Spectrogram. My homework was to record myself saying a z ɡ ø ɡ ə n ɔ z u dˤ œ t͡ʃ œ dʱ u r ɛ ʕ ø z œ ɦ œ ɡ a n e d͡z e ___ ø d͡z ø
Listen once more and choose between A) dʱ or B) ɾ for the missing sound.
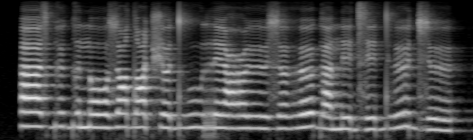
A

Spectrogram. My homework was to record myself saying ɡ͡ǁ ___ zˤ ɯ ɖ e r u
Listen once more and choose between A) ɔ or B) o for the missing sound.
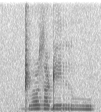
B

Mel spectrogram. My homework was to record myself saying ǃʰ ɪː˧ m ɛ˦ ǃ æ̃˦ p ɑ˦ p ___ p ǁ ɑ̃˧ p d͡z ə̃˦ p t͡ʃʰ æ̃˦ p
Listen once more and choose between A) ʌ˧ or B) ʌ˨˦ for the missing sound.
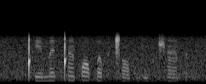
B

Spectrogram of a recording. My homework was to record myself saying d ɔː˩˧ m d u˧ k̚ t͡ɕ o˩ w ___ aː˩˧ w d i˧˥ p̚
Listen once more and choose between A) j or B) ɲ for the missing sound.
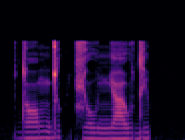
B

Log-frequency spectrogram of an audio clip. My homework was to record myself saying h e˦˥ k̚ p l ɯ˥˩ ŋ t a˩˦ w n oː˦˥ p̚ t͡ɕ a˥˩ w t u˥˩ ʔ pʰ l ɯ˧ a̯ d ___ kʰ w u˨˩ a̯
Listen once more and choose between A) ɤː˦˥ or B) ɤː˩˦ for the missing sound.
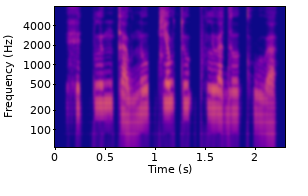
A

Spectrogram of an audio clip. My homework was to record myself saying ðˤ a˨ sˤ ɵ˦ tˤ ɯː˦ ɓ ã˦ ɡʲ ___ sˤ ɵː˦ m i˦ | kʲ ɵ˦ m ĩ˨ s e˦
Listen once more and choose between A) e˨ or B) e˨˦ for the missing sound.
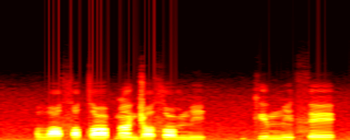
B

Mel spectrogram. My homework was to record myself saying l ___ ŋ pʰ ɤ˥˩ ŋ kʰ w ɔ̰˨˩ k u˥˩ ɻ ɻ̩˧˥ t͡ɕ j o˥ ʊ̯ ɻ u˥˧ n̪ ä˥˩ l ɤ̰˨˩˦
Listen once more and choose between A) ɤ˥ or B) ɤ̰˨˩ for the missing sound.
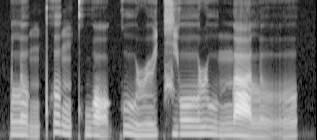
B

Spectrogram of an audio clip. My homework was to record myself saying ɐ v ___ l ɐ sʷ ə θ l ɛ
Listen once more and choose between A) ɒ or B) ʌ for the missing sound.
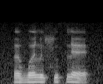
B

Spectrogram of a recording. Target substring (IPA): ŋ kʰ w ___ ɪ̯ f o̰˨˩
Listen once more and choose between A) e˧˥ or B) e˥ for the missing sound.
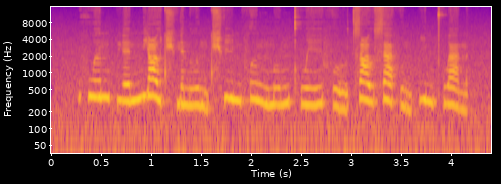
A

